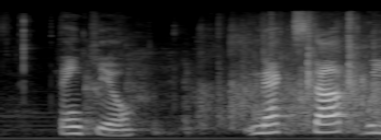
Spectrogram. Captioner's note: attendees clap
